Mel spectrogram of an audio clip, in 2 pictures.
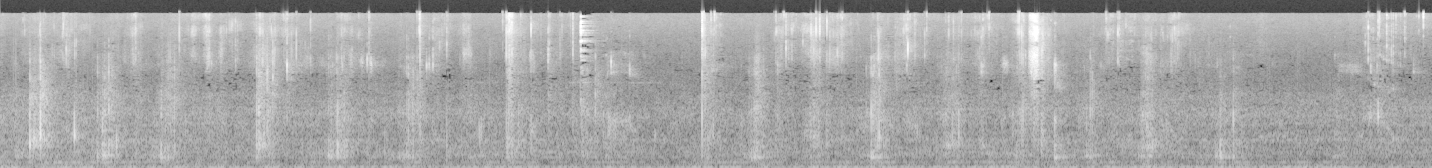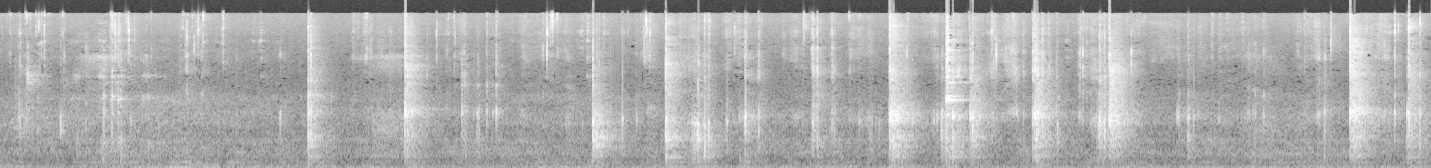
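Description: A person chewing thick red slate pencil pieces, which crunch crisply and irregularly. The crunches come louder and faster in the second half, with a fresh bite near the end.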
